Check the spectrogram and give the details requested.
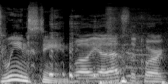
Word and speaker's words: Weinstein: Can we go back to when Miles pronounced it as Harvey Weinstein? It's Weinstein.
